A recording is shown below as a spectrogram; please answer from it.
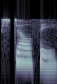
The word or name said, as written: stealthy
